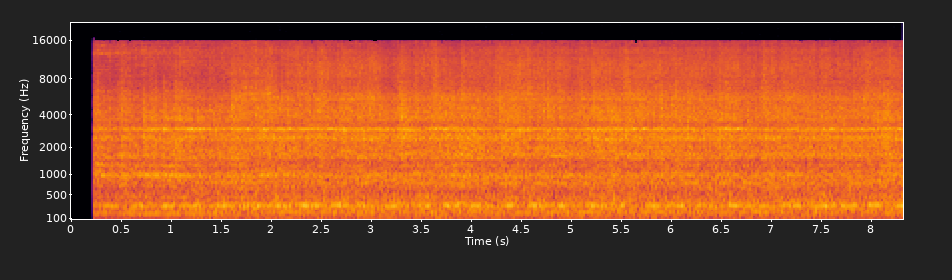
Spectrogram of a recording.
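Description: Cherry-Burrell granulator running steadily as it grinds lumps of white material into powder: a loud, even machine whir with a few held tones.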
